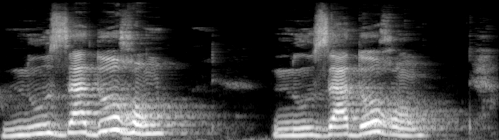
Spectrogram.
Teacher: eu tenho no e o adorou no a dor um mas quando eu coloco essas duas palavras juntas vai aparecer um som de z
